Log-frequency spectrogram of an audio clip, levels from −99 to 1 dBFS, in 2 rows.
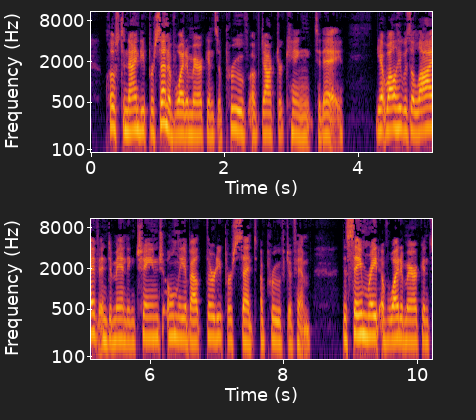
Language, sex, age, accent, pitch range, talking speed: English, female, 30-49, American, 175-205 Hz, 180 wpm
